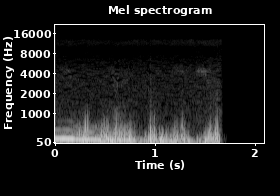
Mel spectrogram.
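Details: The Kambula male lions, recorded on 14 December 2023, give deep, rumbling roars in a series of low pulsed bursts that end abruptly.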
